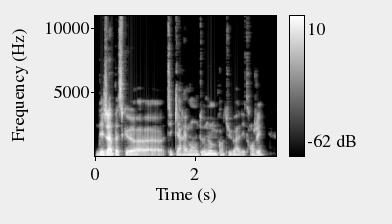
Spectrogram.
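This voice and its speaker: In a quiet background, a man with an ordinary speaking voice talks at a fairly low pitch, with ordinary pitch variation. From France, Vosges. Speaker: engineering student. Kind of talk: interview.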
